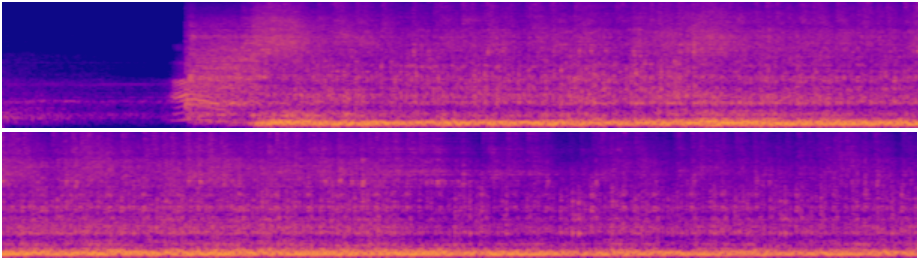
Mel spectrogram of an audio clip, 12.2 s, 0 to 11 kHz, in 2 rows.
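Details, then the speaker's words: Ford F-150 351 bored 30 over, aluminum heads, carb, after swapping Proform for Deep Motor roller rockers, adjusted twice: starts and idles with fast uneven top-end tapping, same or worse; distributor suspected but noise seems further back, cause unknown. "we got this thing all buttoned back up with the uh deep motor rockers and i can tell you it probably sounds the same or maybe even worse"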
